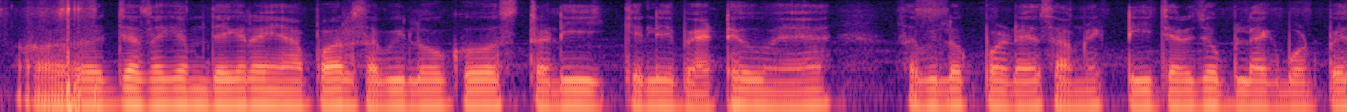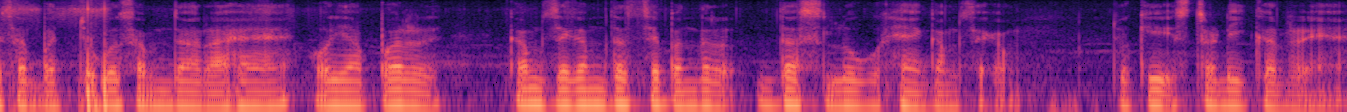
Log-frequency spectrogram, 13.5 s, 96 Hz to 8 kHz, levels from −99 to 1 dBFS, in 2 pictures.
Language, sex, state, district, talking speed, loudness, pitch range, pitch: Hindi, male, Uttar Pradesh, Muzaffarnagar, 255 wpm, -26 LUFS, 110-115 Hz, 115 Hz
